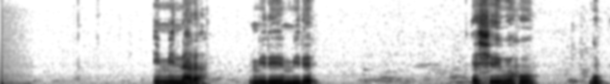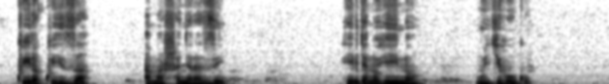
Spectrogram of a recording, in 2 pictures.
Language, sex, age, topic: Kinyarwanda, male, 18-24, government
